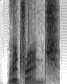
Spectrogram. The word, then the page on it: retrench: British English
